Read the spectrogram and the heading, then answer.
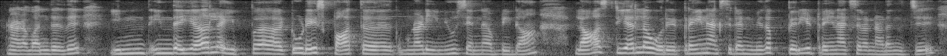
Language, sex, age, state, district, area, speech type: Tamil, female, 18-30, Tamil Nadu, Kanchipuram, urban, spontaneous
